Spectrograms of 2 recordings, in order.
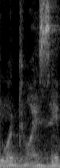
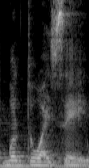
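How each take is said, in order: First: Breathy unvoiced "What do I say?" to herself; muttering under her breath; whispered aside. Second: Said in the usual way. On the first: Real, not acted.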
